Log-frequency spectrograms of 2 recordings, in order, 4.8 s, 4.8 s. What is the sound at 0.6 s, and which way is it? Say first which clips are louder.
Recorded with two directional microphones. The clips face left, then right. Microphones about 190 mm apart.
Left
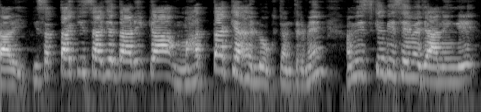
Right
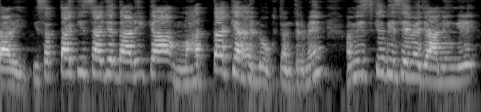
Speech: right 1 dB; 5° right (ahead or behind).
